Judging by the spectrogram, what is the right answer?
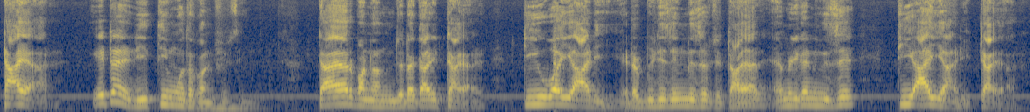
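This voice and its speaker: A man's voice: on the high side, fairly quick, gravelly, a little mellow, soft background music. A man with a Bengali accent teaching an English spelling lesson, spelling words out letter by letter and asking and answering his own questions. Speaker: English tutor. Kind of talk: explanatory lesson.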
